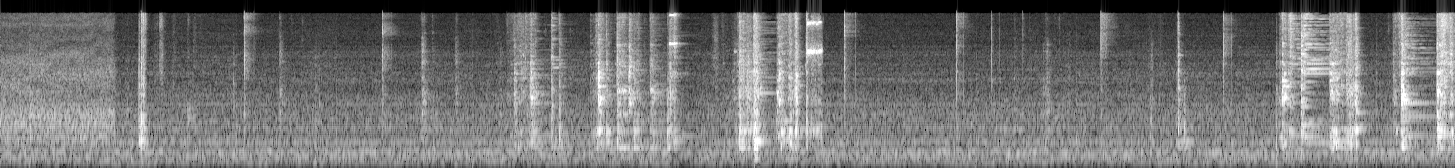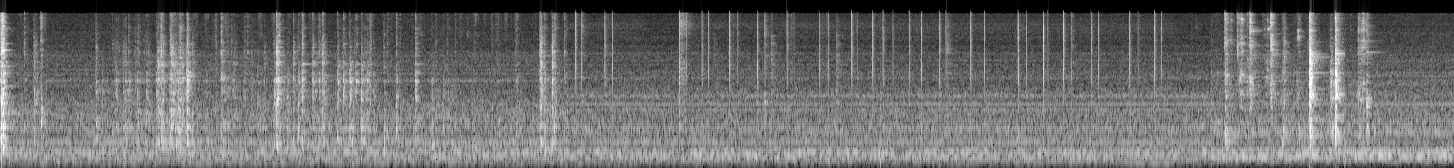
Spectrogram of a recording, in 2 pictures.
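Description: A welding arc hissing that stops about a second in, then steel parts clinking, clanking and scraping as sheet-steel panels and a drawer are slid and fitted on a steel welding table, with a faint steady hum underneath.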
